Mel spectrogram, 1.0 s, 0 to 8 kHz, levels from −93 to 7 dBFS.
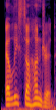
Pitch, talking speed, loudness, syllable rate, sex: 150 Hz, 235 wpm, -18 LUFS, 6.0 syllables/s, male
